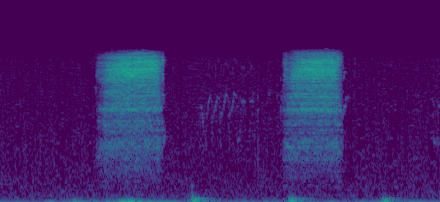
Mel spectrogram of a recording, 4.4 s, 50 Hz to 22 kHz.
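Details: Two drawn-out rasping screeches roughly two seconds apart from a barn owl, 11 May 2019, 23:34, with faint soft ticks and low knocks in the pauses.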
